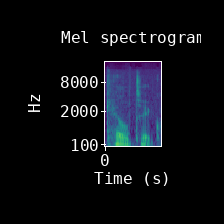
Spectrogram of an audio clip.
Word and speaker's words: Celtic: The Celtic peoples, and yes, we pronounce it Celtic when talking about these historical folks, not the basketball team pronunciation, occupied a vast swath of Europe stretching from modernday Turkey to the Atlantic Ocean.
